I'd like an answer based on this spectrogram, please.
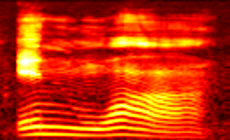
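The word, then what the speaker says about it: n'wah: Okay, so first things first, in regards to that last swear that Beerforce mentioned, Beerforce says it's from Morrowind, pronounced like Inwa, and basically means outsider or heathen.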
